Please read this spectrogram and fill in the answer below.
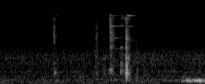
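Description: A few light clicks and clinks of small hard objects, the loudest about a second and a quarter in with a brief high ring, over faint steady hiss.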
